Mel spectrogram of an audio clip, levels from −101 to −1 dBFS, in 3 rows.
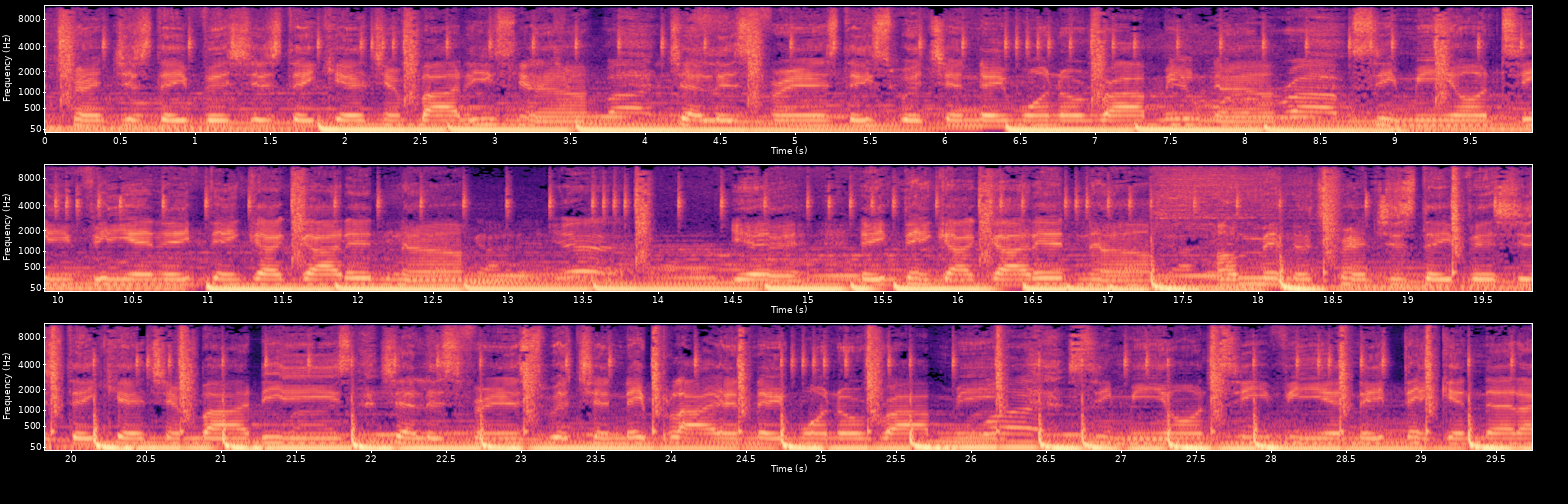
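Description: From start to end, the audio has a wrong sample rate fault: samples are played back slower than they were captured, with no conversion. Everything runs at 0.689 times normal speed and sits 6.45 semitones low, which fits 32 kHz material being played at 22 kHz.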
